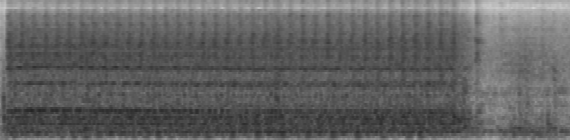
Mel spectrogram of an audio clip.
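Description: A sewing machine stitching a seam on a fabric spinnaker bag for a Drascombe Lugger sailboat, running as a fast, even mechanical whir with rapid needle chatter, close and loud, then stopping abruptly near the end.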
